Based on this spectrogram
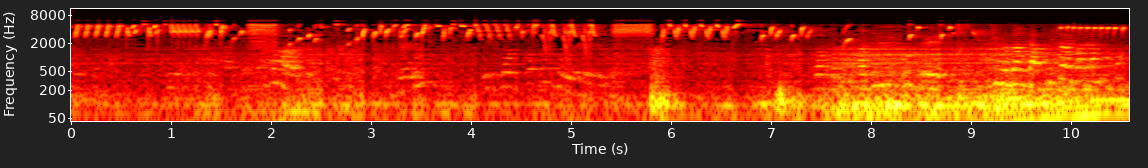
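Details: A European goldfinch pours out a long run of quick tinkling chirps and twittered trills with a few buzzy notes, while low rumbling noise grows louder toward the end.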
